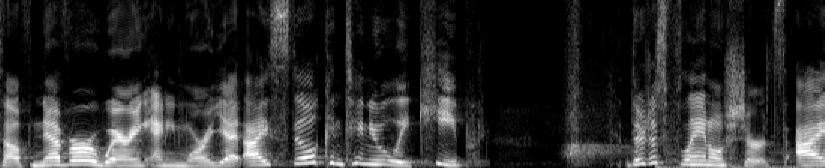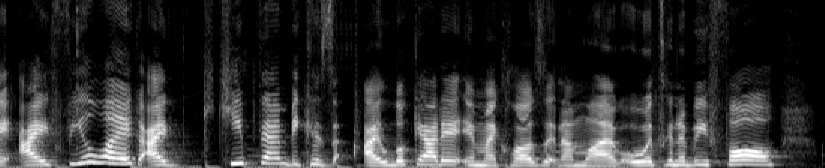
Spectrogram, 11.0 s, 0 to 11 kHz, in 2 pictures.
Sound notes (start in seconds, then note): 3.7 swishing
